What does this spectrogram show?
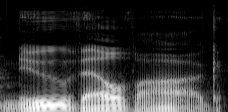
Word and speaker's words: Nouvelle Vague: boiled down, would you say that, and you pronounce it new no new vog? Novelvog.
